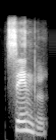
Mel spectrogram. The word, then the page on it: sendal: Indian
